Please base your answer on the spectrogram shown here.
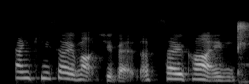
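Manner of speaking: touched, heartfelt, moved, emotional tone. Someone thanks Yvette after her warm words of praise, emotional. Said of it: "it's making me feel very emotional".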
